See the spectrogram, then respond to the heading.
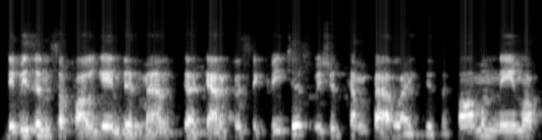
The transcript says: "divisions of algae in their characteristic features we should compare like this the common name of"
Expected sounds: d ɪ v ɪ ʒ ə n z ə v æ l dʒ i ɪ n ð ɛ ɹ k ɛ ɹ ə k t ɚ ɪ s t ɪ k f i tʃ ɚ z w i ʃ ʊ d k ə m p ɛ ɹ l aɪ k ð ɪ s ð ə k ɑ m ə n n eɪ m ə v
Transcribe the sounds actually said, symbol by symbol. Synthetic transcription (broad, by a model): d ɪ v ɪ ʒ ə n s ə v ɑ l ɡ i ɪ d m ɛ l k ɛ ɹ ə k t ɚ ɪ s t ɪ k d i tʃ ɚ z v i ʃ ʊ d k ə m p ɛ ɹ l aɪ k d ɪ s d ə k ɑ m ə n n eɪ m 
